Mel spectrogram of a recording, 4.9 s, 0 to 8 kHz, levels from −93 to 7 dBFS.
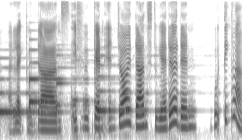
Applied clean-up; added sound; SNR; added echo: neural mask model RNNoise.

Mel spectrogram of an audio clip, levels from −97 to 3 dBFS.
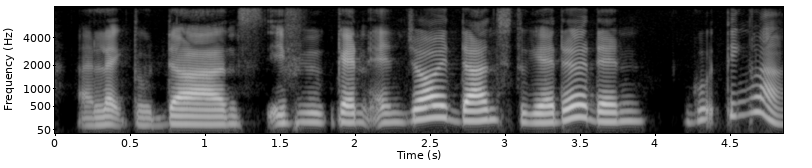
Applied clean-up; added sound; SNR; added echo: neural mask model Resemble Enhance denoiser.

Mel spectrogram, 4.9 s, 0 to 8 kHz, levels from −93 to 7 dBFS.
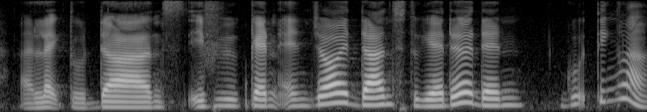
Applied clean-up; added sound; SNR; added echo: none; none; none; none.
